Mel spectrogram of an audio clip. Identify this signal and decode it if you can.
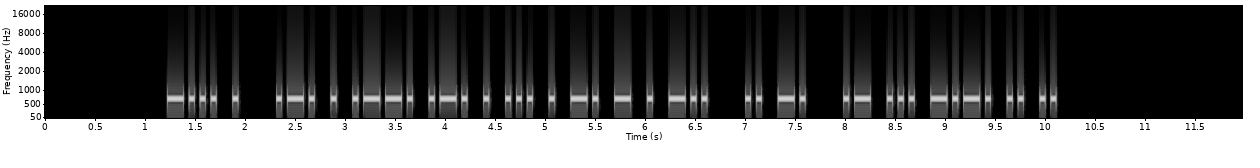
Morse code, heard as a keyed tone, about 22 wpm, 700 Hz. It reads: BE REPRESENTED IN ASCII
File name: practice / 22wpm / Build A Phrase - 5-Word Phrases - 22wpm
